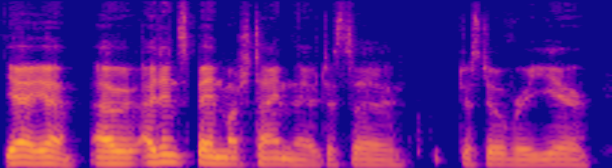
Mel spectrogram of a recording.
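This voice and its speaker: A man's voice: mid-range voice, steady tone, moderate pace, clear, resonant tone, no echo. A man in his forties who grew up in the Middle East, answering questions with easygoing dry humor. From Middle East, Scottish parents. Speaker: guest. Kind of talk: casual interview chat.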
